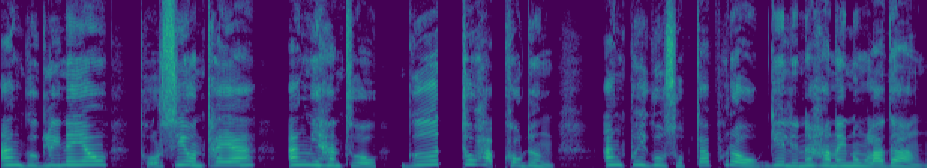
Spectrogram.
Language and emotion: Bodo, fearful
